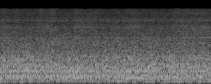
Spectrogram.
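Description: Steady background hum and hiss with one constant mid-pitched tone, unchanging throughout.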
